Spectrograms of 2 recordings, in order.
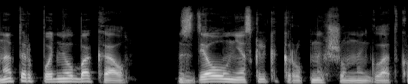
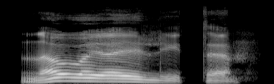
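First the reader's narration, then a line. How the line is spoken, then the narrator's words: Grumbling. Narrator (Russian): пробурчал он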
